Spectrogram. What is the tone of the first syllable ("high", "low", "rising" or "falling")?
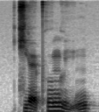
low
